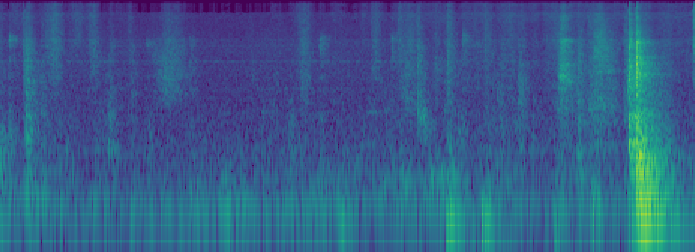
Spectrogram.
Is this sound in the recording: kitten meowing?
no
